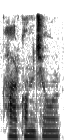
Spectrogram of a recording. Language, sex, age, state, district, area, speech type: Bengali, male, 18-30, West Bengal, Murshidabad, urban, spontaneous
